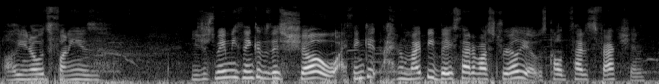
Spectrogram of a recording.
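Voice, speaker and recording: A woman with an American accent speaks at a fairly quick pace in a high voice, her pitch varying in an ordinary way, with noticeable background noise. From Southern California. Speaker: livestreamer. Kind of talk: casual chat. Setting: outdoors in a park.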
